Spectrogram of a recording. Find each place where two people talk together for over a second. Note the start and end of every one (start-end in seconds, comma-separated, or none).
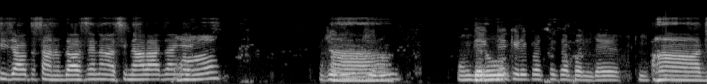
none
